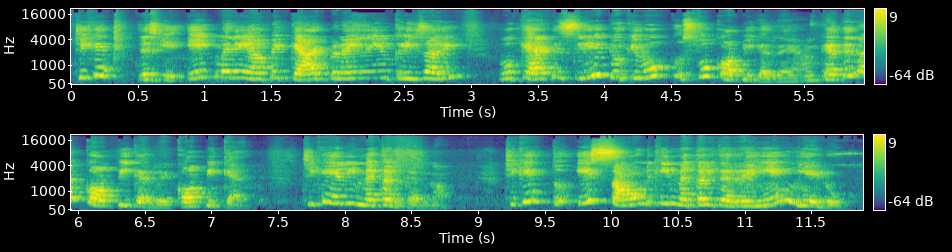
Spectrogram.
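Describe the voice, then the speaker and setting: A woman's voice: high-pitched, sing-song, roomy sound, distant mic. A woman teaching a phonics lesson. She sounds out letters one by one and keeps checking in with "ठीक है?". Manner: sounds out letters slowly, asks "ठीक है?" after each point. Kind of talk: classroom-style phonics lesson.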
